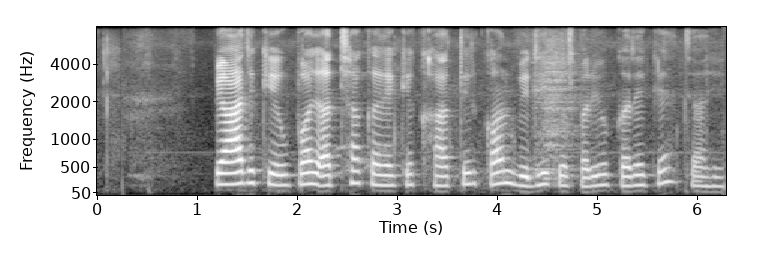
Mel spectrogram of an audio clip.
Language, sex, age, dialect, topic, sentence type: Magahi, female, 51-55, Southern, agriculture, question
